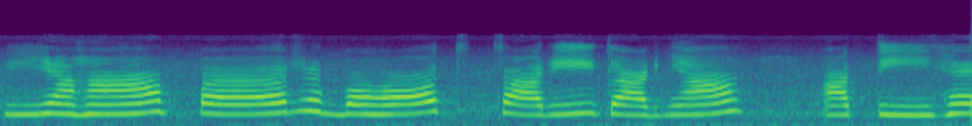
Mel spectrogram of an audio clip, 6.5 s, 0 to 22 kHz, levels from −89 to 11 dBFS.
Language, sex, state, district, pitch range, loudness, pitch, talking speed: Hindi, female, Madhya Pradesh, Dhar, 285-325 Hz, -12 LUFS, 295 Hz, 65 wpm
